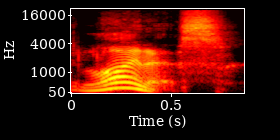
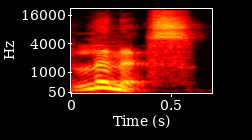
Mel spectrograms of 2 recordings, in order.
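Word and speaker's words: Linus: and I think okay it's named after the guy lonus yeah lonus to outs but no he's Swedish so he pronounces it lenus and that always strips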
